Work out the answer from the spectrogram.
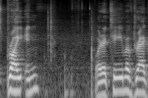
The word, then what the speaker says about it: Brighton: It's Brighton, where a team of drag queens intercepted them.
